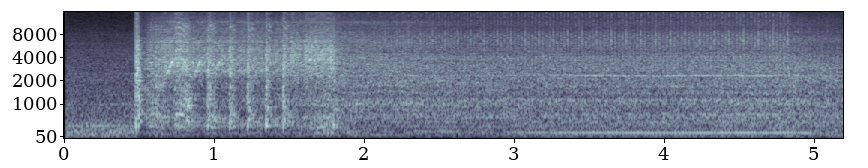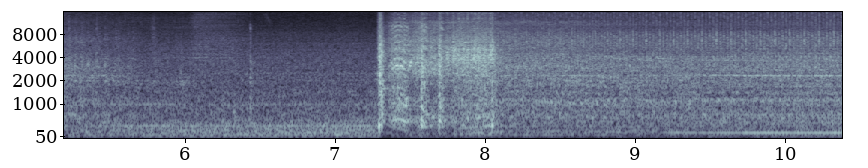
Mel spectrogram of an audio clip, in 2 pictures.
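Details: 2011 Honda Fit after replacing the noisy starter (removed from below) with a new unit: two quick, even cranking bursts, each catching promptly into a steady idle with no grinding or whirring; starter working properly.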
